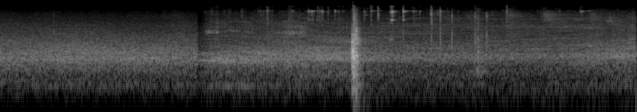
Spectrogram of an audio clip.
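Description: Steady outdoor background noise in a parking lot, with one loud, sharp thump about three and a half seconds in and a few faint clicks after it.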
